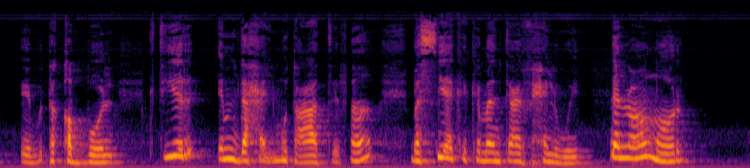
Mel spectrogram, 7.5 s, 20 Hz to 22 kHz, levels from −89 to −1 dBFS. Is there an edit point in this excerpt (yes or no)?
yes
